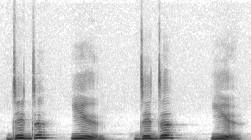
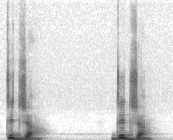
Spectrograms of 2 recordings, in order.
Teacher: when the first word ends with d sound and the second word starts with u sound, they come up with the sound j.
